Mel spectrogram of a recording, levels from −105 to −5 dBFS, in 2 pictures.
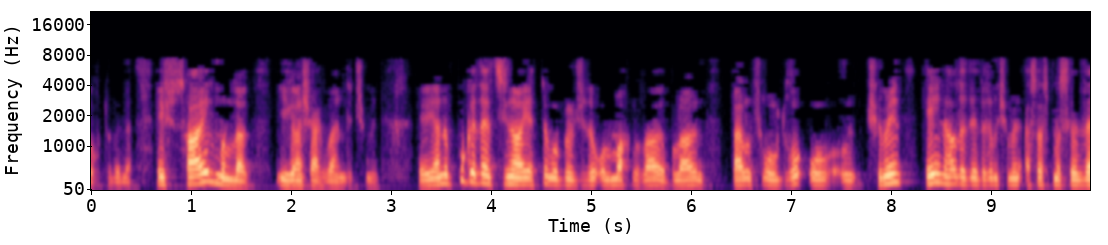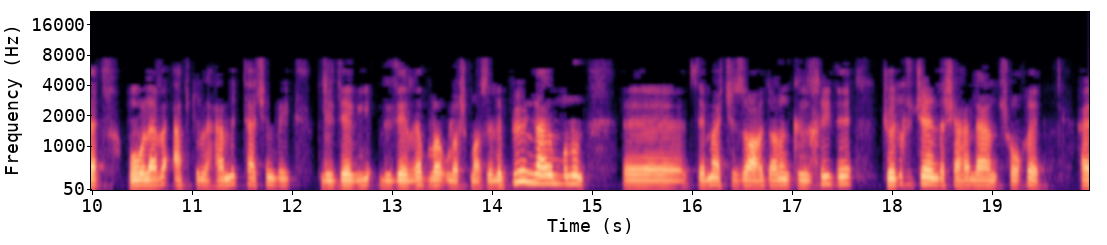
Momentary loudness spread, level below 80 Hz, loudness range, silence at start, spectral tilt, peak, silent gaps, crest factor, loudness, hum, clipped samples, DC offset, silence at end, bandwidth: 10 LU; -74 dBFS; 3 LU; 0 s; -6.5 dB/octave; -2 dBFS; none; 20 dB; -23 LUFS; none; under 0.1%; under 0.1%; 0 s; 7.4 kHz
